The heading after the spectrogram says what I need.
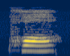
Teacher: kalau kalian letakkan tangan di atas di depan mulut kalian, akan ada angin yang keluar.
